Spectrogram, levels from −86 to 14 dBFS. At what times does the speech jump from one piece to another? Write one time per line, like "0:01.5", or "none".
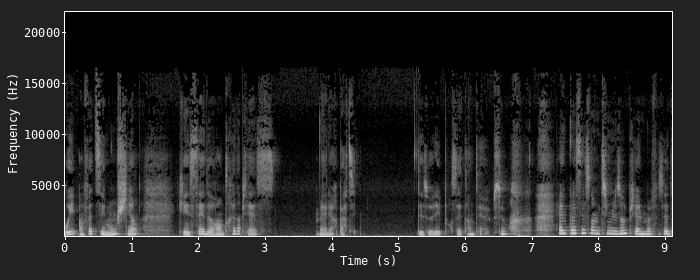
0:02.6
